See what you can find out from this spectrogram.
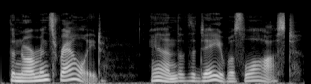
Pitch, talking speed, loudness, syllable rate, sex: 165 Hz, 155 wpm, -17 LUFS, 4.1 syllables/s, female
